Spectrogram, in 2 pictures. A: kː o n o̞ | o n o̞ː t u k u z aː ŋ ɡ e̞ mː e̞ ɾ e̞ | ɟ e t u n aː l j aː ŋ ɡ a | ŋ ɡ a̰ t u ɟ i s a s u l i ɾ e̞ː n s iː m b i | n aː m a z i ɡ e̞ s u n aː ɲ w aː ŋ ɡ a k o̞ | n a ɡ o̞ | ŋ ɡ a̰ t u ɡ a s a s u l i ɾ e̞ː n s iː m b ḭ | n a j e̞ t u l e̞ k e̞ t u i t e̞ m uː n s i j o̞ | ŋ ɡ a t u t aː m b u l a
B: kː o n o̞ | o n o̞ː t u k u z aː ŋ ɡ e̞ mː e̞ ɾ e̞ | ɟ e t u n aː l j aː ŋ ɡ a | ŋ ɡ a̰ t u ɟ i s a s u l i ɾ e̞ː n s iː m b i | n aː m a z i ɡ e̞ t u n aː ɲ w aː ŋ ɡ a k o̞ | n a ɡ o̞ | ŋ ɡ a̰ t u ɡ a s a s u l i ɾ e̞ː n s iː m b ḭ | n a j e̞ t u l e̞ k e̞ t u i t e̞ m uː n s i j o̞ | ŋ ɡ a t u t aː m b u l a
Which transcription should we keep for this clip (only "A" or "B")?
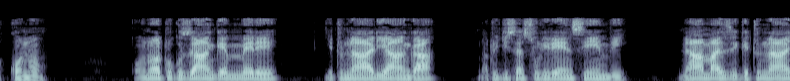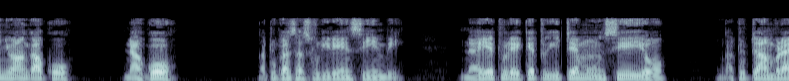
B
